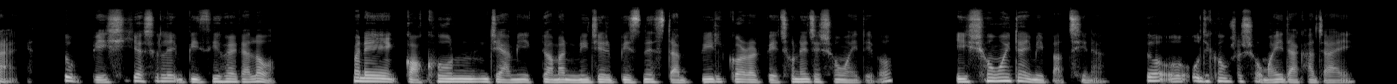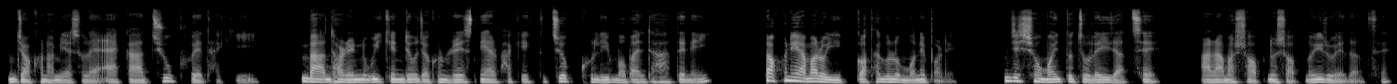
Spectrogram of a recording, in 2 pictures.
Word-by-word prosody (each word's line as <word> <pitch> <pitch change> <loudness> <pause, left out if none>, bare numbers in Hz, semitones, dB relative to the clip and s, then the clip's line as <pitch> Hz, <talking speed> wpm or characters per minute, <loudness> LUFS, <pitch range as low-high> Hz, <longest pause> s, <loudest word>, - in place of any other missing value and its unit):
না - - -1 0.2
এত্ত - - -36 0.3
বেশি 105 +9 0 0.2
আসলে 145 +2 -1 0.2
বিজি 115 +2 0
হয়ে 130 -1 +1
গেল। 115 +3 -1 1.0
মানে 145 -2 +5 0.4
কখন 130 +6 +1 0.4
যে, 120 - 0
আমি 110 +1 +1
একটু 105 - -8
আমার 110 0 +3
নিজের 105 +1 +1 0.2
বিজনেসটা 110 0 +3 0.2
বিল্ড 120 +1 0
করার 110 -3 +1
পেছনে 105 +4 0
যে 115 - -1
সময় 105 -3 -3
দেব, - - -12 0.8
এই 125 - +3
সময়টাই 160 -2 +2
আমি 105 -1 +1
পাচ্ছি - - -1
না। - - -12 0.5
তো 170 - +3 0.2
অ - - -1 0.2
অধিকাংশ 140 -1 -1 0.2
সময়ই 105 +3 -1
দেখা 105 +1 -6
যায়, 95 -1 -5 0.7
যখন 105 0 0
আমি 100 0 0
আসলে 100 -1 -3 0.2
একা 100 -1 -3 0.2
চুপ 150 -1 -1
হয়ে 90 - -2
থাকি 90 0 -15 0.6
বা 130 - +6 0.2
ধরেন 110 -1 +4
weekend 115 -1 +3
এও 115 - +3
যখন 105 +3 -1
রেস্ট 110 0 +4
নেওয়ার 105 -2 +1
ফাঁকে 110 -1 -10
একটু 105 +3 -20
চোখ 140 -1 +1 0.2
খুলি, 110 -3 0
মোবাইলটা 105 +2 -3
হাতে 110 +2 -2
নেই। 110 +4 -2 0.6
তখনই 175 +1 +5
আমার 140 +1 +4
ঐ - - +4 0.3
কথাগুলো 120 +2 +1
মনে 105 +3 +3
পড়ে 115 - -12 0.6
যে, 160 - +4
সময় 120 -4 +4
তো - - +2
চলেই 105 0 +2
যাচ্ছে। 105 +3 +1 0.6
আর 105 - +1
আমার 105 +1 +1
স্বপ্ন, 95 +3 -3
স্বপ্নই 105 +3 0
রয়ে 100 0 -2
যাচ্ছে। 115 -2 -13
110 Hz, 150 wpm, -23 LUFS, 105-125 Hz, 1.0 s, বা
